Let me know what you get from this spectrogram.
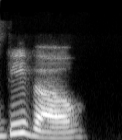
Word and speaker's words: Vevo: Um, is it pronounced Vevo? – Yep, you got it.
